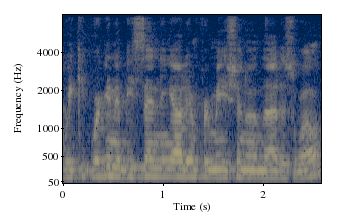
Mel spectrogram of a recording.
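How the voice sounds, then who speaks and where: A fairly high-pitched male voice with ordinary pitch variation, plus noticeable background noise and audible room echo. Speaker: show host. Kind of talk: live show closing thanks. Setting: studio, live stream.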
